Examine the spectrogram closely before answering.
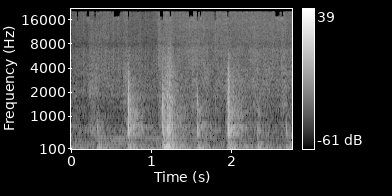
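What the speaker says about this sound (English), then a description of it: "I'm gonna cook it till it's all the way brown" Sausage browning in a pan sizzles under a few distinct scraping stirs of a utensil, close and moderately loud, with no talking.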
